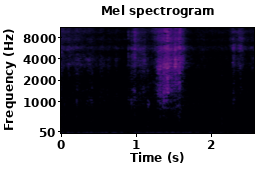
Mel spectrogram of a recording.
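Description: A book page rustles as it turns.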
